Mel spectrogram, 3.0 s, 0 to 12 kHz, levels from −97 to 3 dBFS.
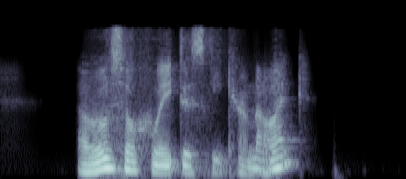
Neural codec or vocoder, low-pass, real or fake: codec, 16 kHz, 0.5 kbps, X-Codec, HuBERT features, trained on general audio; 7.2 kHz; fake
